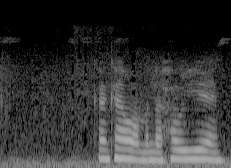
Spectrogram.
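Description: A middle-aged woman speaks close by.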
